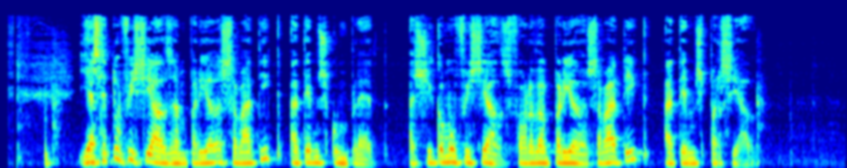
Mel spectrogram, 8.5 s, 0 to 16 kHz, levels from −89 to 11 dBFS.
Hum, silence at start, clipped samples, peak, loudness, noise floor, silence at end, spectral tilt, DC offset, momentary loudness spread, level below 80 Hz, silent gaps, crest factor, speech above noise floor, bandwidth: none; 0.15 s; under 0.1%; -2 dBFS; -21 LUFS; -63 dBFS; 0.9 s; -5 dB/octave; under 0.1%; 13 LU; -54 dBFS; none; 20 dB; 42 dB; 11.5 kHz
